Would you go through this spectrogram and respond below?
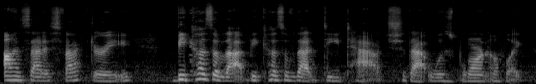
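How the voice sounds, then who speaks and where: Low-pitched young woman chatting casually. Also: normal speed, bright, forceful tone, slight background noise. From Puerto Rico. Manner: candid, informal, occasional swearing. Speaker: book vlogger. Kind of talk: casual chat to viewers.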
